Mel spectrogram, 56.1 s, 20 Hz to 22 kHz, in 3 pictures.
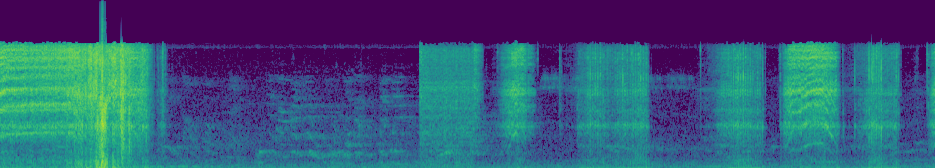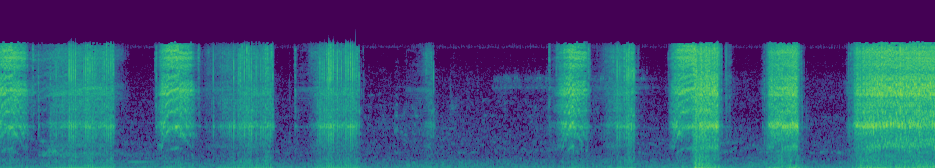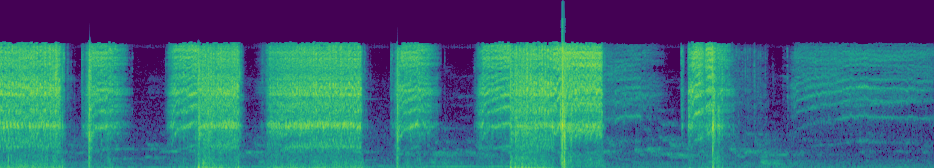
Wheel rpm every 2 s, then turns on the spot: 170, 20, 0, 0, 0, 10, 10, 40, 40, 20, 20, 40, 20, 10, 10, 20, 50, 40, 150, 80, 70, 90, 70, 70, 160, 50, 0, 0.
12-14 16-26 30-32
